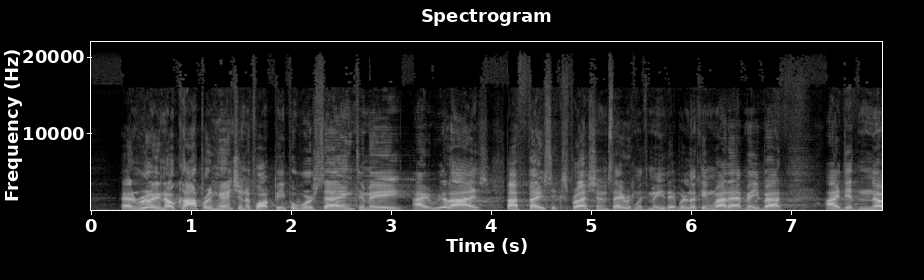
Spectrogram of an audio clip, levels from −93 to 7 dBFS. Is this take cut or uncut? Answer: cut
